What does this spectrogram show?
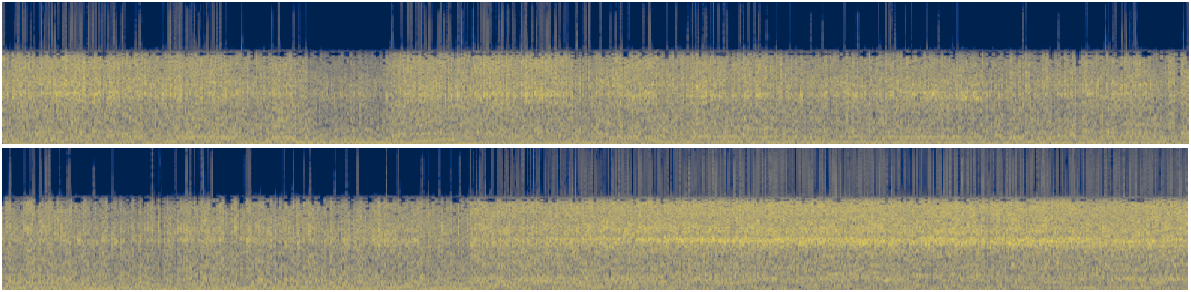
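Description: Engine of a bump-to-pass race car running, recorded very loud and distorted. A steady higher whine comes in more strongly about three-quarters of the way through.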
